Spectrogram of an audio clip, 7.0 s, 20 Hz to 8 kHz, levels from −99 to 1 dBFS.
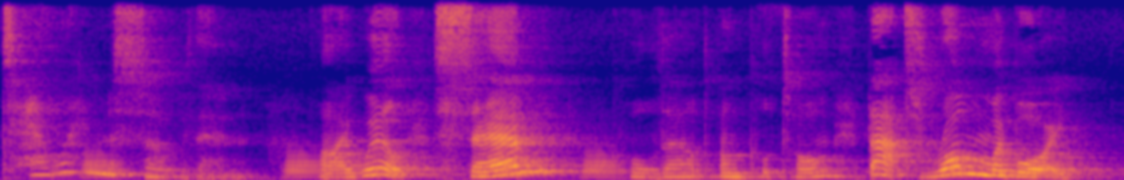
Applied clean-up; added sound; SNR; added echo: none; Brass instrument; 15 dB; reverberation time 1.0 s.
